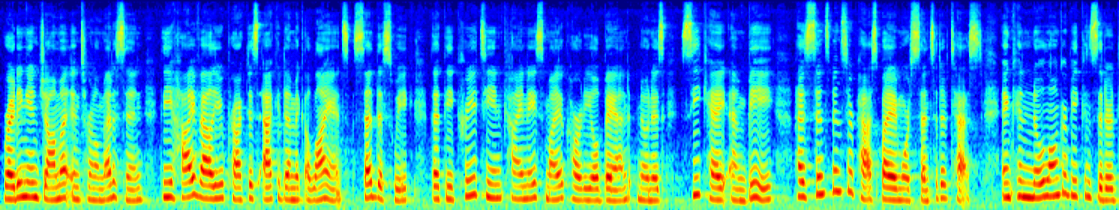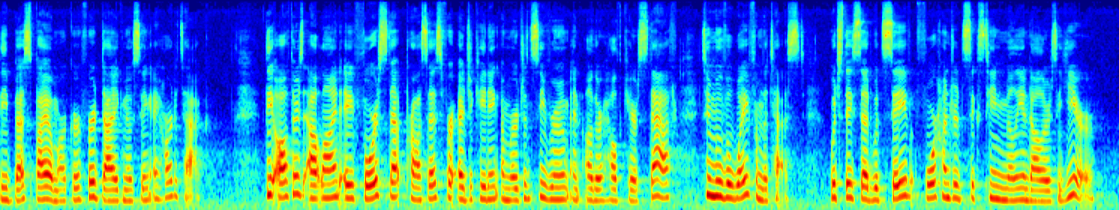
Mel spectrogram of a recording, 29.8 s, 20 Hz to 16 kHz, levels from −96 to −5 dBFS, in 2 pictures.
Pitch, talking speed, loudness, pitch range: 225 Hz, 155 wpm, -20 LUFS, 205-250 Hz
